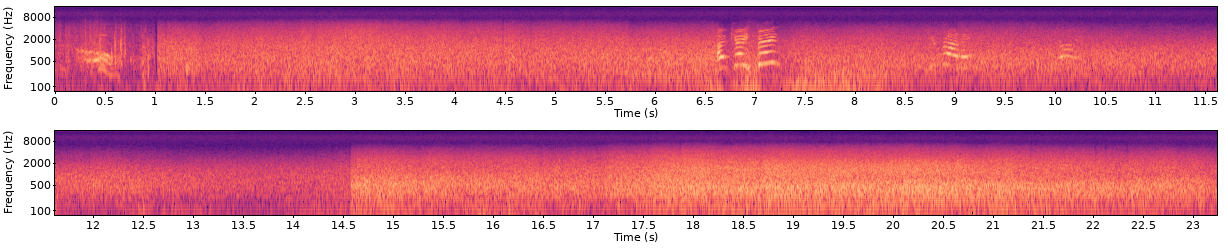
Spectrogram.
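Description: Waves crash and roar on a rocky shore.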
